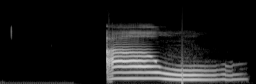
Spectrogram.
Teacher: au jelas hamzahnya tenggorokan bawah a dibaca tipis au.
